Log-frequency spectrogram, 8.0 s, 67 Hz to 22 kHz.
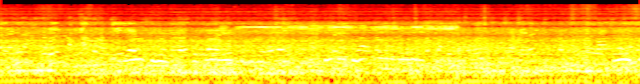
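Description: Inside a Mercedes-Benz OC500LE city bus on the move: the steady drone of its OM936 six-cylinder diesel, with road noise and passengers talking in the background. A faint high whine comes in for a few seconds in the middle.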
